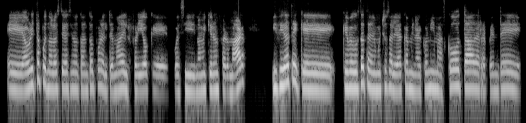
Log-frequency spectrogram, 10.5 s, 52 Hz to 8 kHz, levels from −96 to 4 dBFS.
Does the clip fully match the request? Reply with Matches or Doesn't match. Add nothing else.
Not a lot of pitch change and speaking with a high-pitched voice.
Matches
